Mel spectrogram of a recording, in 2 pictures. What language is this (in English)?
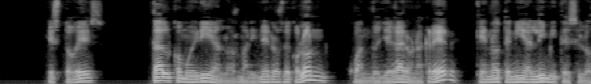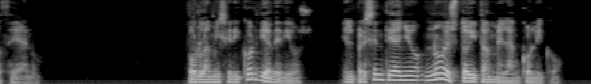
Spanish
